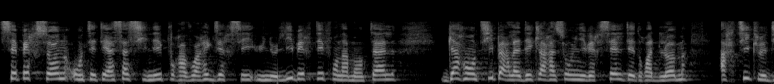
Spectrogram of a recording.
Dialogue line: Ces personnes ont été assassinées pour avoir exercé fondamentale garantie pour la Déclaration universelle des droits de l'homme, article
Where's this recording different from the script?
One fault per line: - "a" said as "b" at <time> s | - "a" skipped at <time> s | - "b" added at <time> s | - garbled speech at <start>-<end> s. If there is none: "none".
- "une liberté" added at 2.5 s
- "pour" said as "par" at 5.0 s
